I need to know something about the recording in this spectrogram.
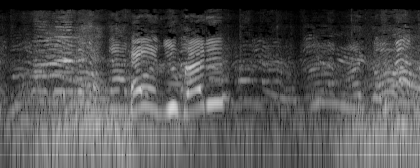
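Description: A crowd of children's high voices shouting and calling out over one another, with a brief lull a little after the midpoint.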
